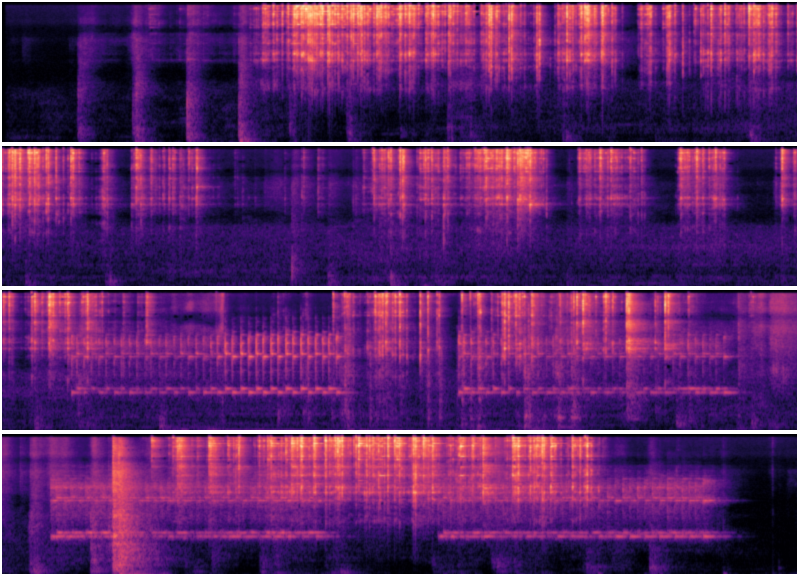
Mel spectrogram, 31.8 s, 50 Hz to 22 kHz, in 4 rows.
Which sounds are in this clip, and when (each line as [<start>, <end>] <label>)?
[0.59, 3.15] footsteps
[2.38, 17.06] keys
[10.62, 11.88] footsteps
[16.26, 31.81] phone ringing
[19.16, 23.09] door
[19.45, 23.12] keys
[24.64, 26.14] door
[25.68, 30.03] keys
